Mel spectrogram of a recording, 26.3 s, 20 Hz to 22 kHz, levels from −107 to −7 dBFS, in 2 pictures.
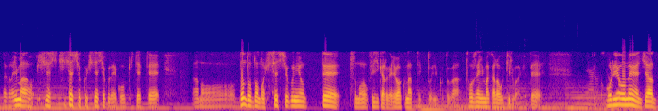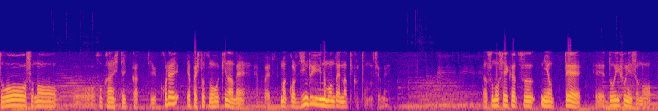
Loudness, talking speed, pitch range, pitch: -28 LUFS, 335 characters per minute, 100-150 Hz, 130 Hz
